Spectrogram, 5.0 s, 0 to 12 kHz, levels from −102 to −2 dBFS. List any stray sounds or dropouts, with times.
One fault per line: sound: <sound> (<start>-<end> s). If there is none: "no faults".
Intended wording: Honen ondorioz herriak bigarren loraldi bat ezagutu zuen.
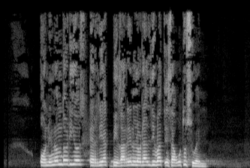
no faults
